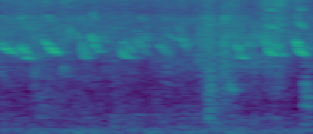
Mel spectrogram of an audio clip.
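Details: Egyptian Fayoumi chickens about two months old, several birds giving short, high, descending peeps in quick overlapping series throughout, over a steady low rumble of background noise.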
